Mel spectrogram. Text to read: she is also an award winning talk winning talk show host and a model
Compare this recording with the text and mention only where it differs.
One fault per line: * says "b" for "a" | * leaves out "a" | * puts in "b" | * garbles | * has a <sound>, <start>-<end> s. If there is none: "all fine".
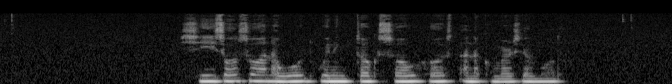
* leaves out "winning talk"
* puts in "commercial"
